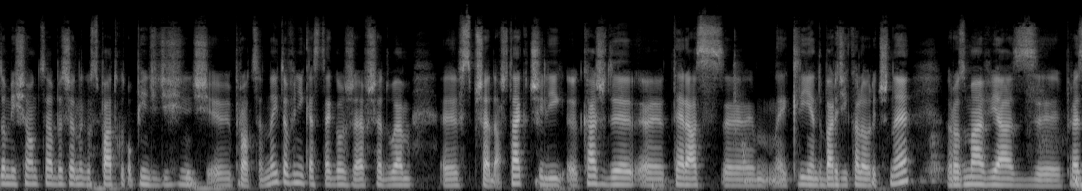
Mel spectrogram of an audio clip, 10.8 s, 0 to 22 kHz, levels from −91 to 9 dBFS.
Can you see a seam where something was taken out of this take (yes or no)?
yes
